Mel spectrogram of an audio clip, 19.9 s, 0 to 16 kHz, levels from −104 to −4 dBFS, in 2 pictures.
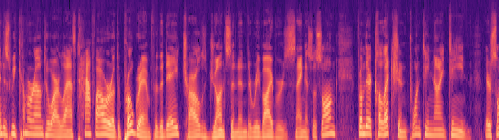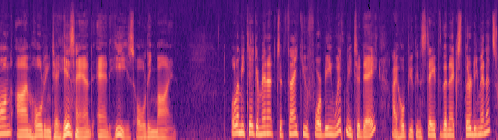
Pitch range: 120-160 Hz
